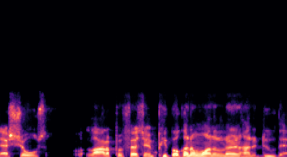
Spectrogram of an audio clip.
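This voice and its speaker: Against a quiet background, a man speaks with lively intonation. His tone is animated, bright and sharp. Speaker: webinar host teaching online marketing graphics. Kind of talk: screen-share tutorial. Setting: online webinar. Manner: fast.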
